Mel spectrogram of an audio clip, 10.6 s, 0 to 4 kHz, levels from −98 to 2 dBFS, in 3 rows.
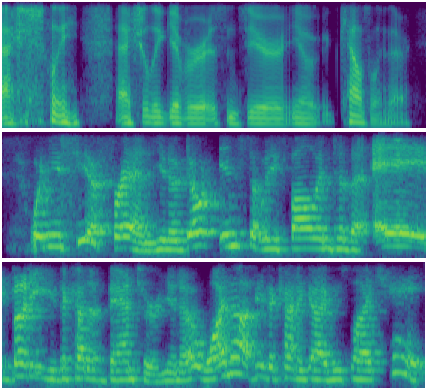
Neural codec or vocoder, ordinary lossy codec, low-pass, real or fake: none; Opus, 64 kbps; 3.6 kHz; real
